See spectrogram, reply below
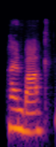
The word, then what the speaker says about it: Heinbach: But anyway, so Heinbach is your last name, or Heimbach? – Heinbach, yep.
